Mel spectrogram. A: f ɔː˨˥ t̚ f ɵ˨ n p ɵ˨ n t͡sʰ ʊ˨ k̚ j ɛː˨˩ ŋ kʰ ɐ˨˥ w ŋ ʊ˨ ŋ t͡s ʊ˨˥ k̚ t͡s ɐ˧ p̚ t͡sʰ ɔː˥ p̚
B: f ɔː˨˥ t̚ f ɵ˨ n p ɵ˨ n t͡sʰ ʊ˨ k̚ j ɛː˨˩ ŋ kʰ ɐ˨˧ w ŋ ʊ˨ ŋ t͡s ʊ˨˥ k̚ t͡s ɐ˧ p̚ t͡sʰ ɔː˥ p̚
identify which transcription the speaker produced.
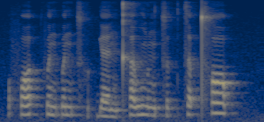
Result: B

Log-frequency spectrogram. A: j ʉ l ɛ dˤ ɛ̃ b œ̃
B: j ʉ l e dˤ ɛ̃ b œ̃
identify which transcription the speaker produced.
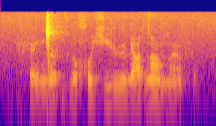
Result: B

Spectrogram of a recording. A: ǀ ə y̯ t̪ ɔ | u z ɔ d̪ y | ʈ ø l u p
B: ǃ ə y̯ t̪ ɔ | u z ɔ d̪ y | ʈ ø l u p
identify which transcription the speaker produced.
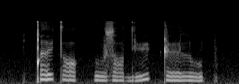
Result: B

